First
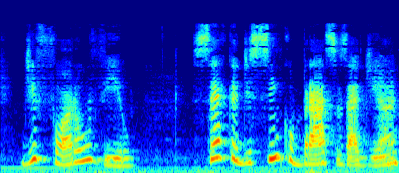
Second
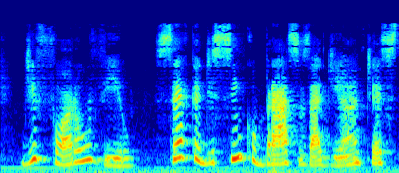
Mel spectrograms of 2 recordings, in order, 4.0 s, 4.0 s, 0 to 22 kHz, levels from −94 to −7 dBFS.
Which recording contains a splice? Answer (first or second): second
